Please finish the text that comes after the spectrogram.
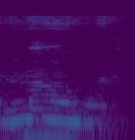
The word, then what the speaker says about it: Mong: So, number one is in the Mong green dialect, the word mong is pronounced mo.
